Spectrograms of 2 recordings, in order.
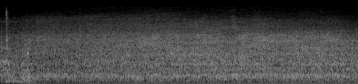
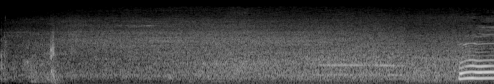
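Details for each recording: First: Audi A6 C7 sunroof after overhaul and cleaning: glides open with an even soft hiss, no squeak or creak; the earlier squeaking during operation is fixed. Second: Audi A6 C7 sunroof operating: steady hiss of the motor, then a sharp, sustained high squeal as the panel moves. The squeak was gone after an overhaul and cleaning.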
